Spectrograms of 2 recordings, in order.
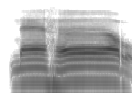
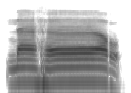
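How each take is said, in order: The two takes are said the same way.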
